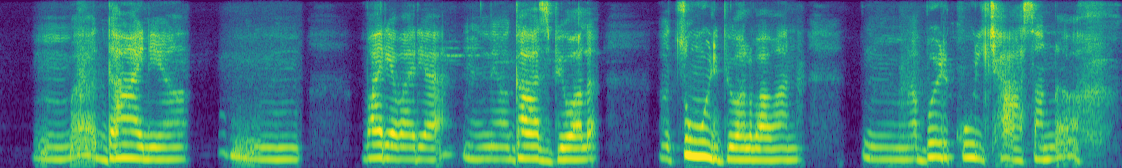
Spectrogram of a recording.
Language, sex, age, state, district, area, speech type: Kashmiri, female, 18-30, Jammu and Kashmir, Kulgam, rural, spontaneous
